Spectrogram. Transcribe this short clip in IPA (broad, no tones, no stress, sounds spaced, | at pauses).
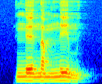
ŋ ɛː n̪ a m n̪ e m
